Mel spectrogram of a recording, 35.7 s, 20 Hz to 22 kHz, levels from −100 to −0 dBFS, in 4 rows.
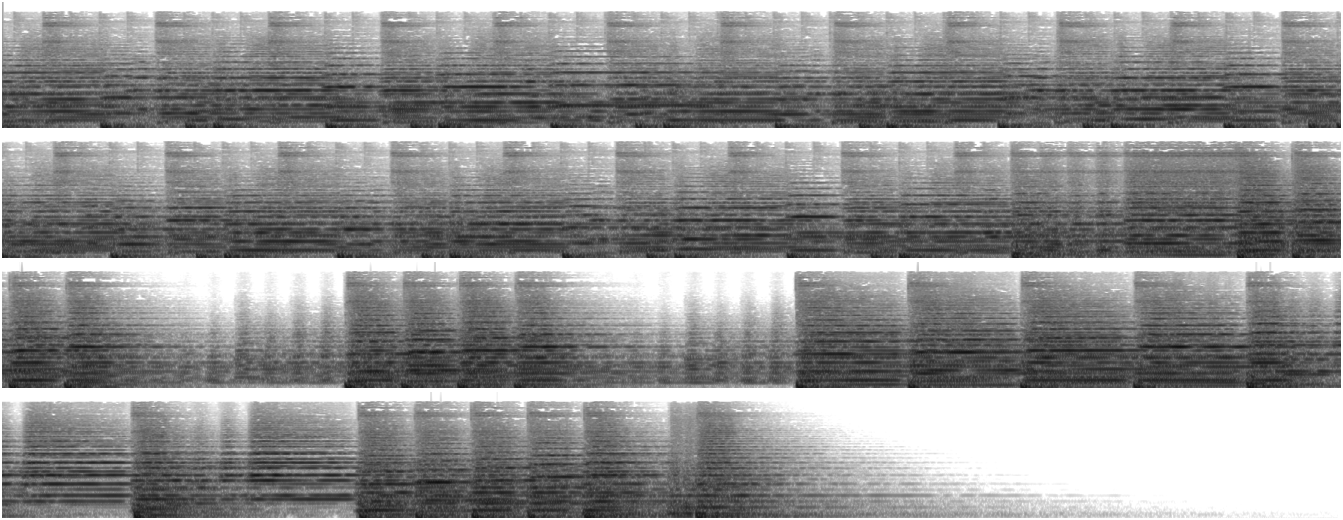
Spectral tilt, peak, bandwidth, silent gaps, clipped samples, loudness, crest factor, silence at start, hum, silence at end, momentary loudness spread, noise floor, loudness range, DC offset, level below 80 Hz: -4.5 dB/octave; 0 dBFS; 16.5 kHz; none; under 0.1%; -13 LUFS; 14 dB; 0 s; none; 3.4 s; 9 LU; under -90 dBFS; 5 LU; under 0.1%; -26 dBFS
